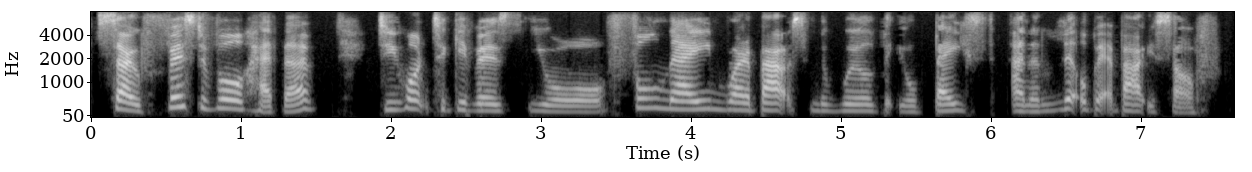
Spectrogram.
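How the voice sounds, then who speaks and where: An enthusiastic woman hosts a video call interview. Her voice is close and dry, with no room sound. She sits at a middle pitch and heaps praise on her guest. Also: moderate pace, dry recording. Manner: warm, enthusiastic, effusive praise. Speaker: host, hypnosis trainer.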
